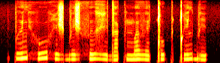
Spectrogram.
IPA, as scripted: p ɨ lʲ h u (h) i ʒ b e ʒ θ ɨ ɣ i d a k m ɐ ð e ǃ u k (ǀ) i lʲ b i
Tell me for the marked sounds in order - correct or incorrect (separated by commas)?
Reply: correct, incorrect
